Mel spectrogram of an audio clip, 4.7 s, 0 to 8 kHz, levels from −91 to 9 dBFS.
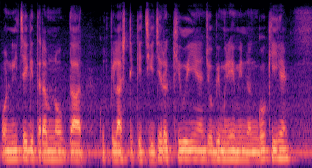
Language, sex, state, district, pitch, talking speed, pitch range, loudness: Hindi, male, Uttar Pradesh, Shamli, 105 Hz, 220 wpm, 100-115 Hz, -14 LUFS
